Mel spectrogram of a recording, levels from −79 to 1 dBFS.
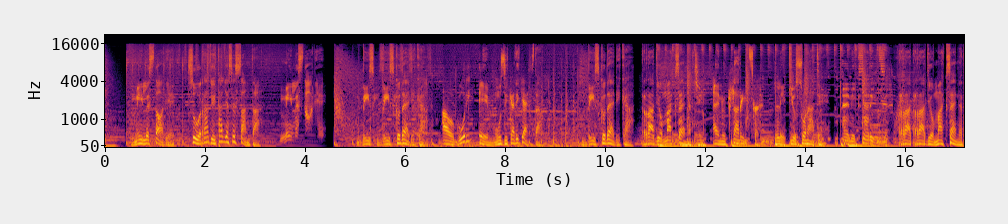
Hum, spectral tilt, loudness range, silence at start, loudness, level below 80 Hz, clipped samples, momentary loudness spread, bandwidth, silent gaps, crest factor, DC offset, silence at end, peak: none; -4 dB/octave; 3 LU; 0 s; -14 LUFS; -24 dBFS; under 0.1%; 9 LU; 16.5 kHz; 4.48-4.56 s; 14 dB; under 0.1%; 0 s; -2 dBFS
